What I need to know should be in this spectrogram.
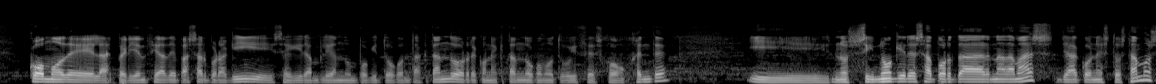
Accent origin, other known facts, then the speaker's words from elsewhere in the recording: Vigo, Galicia, Spain; especialmente yo como gallego vigués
